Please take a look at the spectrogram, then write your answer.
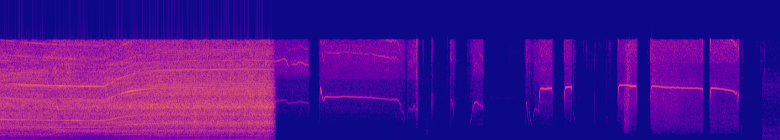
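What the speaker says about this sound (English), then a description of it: "I'm gonna try to drill straight through." A power drill whines loudly and steadily for about three seconds while drilling through a metal trailer tray, then stops; short high-pitched bursts follow, with silent gaps between them.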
